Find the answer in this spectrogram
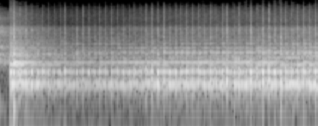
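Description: Solo percussion on sticks: a loud accent, then a fast, even roll of strokes across tuned drums that gradually swells.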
